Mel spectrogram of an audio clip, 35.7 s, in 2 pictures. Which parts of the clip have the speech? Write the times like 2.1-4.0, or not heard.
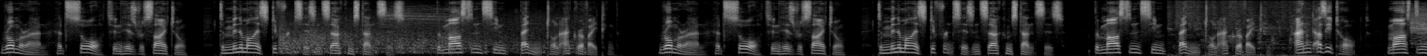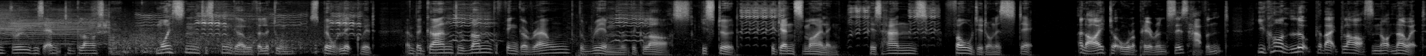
0.0-35.5.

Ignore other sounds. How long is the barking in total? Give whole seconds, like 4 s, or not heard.
not heard.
